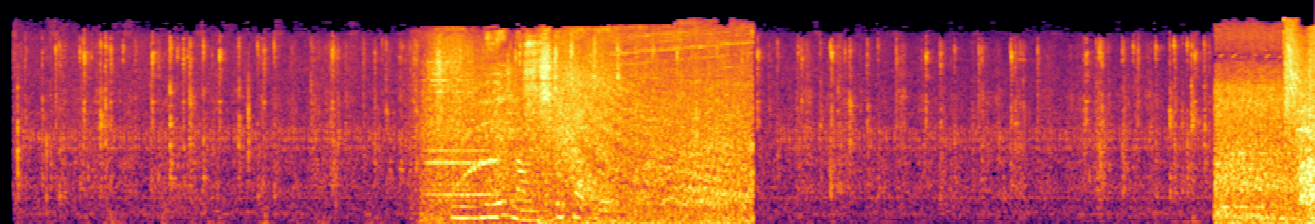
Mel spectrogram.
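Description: Keys on a keyboard click rapidly.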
